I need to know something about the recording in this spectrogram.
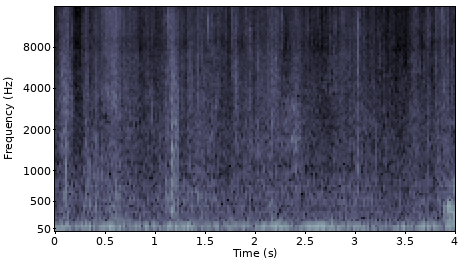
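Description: Black plastic wrapping and corrugated cardboard rustling and crackling as a package is pulled open by hand, with a few sharp crackles in the first second or so. A steady low hum runs underneath.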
